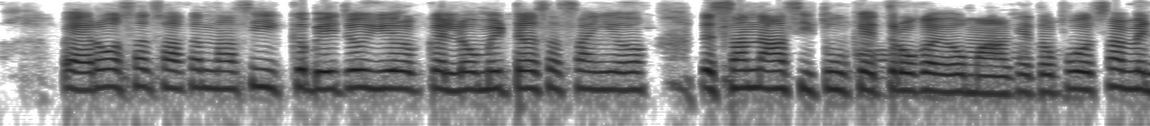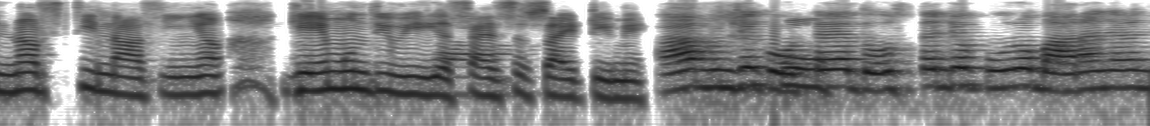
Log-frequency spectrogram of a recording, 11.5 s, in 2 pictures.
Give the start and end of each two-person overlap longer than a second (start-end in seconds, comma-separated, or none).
none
